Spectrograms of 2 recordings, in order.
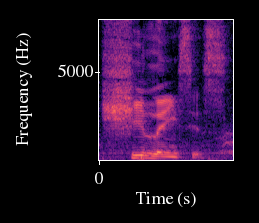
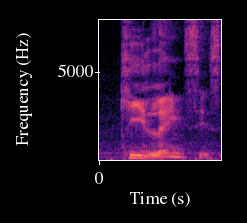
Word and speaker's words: chilensis: Vanellus, e aí eu não vou falar chilensis. Isso seria em português. Em latim vai ser quilensis.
